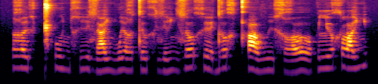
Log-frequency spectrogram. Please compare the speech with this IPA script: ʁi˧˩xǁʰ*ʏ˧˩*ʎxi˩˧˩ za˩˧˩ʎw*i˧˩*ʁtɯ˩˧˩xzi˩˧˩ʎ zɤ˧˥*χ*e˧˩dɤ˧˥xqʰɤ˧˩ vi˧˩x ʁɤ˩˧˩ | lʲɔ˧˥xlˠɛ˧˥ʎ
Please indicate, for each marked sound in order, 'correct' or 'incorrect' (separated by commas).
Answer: incorrect, correct, incorrect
